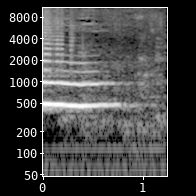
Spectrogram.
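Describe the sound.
A human voice imitates a wolf howl with one sustained, wavering, mid-pitched tone that is loud at first and then fades out.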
